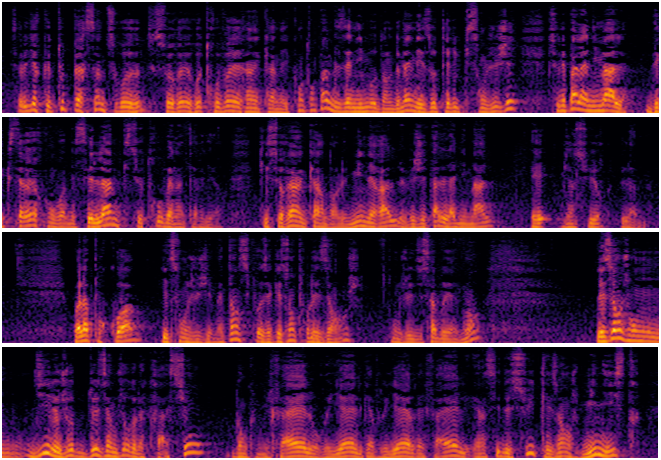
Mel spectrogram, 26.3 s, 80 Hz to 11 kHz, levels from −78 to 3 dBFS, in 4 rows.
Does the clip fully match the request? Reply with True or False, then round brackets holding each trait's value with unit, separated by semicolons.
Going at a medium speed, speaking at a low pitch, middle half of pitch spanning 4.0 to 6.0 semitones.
True (205 wpm; 120 Hz; 4.7 semitones)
